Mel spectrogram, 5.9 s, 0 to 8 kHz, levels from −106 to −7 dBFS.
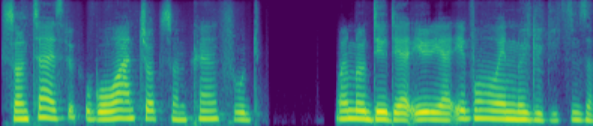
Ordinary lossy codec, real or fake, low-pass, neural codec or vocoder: none; fake; none; codec, 16 kHz, 0.5 kbps, X-Codec, HuBERT features, trained on balanced general audio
